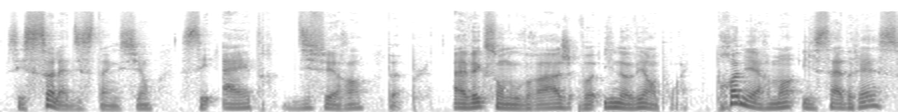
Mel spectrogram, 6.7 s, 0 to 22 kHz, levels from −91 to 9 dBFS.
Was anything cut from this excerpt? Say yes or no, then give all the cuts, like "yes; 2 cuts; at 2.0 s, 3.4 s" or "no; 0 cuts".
yes; 3 cuts; at 2.8 s, 4.3 s, 4.9 s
